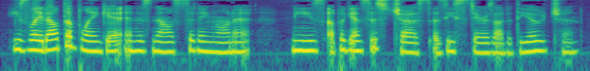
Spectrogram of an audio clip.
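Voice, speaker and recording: A woman narrator reading fiction aloud in an expressive, storytelling style. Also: mid-range voice, moderate pace, gravelly, no echo, clean studio sound. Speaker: podfic narrator.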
